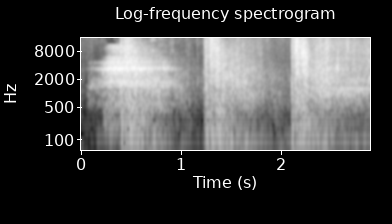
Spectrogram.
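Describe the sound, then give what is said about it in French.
Gunfire in a survival horror video game: a faint, sustained noisy burst followed by two sharp, loud reports that each cut in abruptly. “Ah oui, c'est vrai que quand ça tire, c'est un peu là les phases de gameplay justement.”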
